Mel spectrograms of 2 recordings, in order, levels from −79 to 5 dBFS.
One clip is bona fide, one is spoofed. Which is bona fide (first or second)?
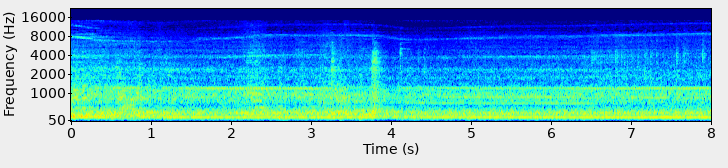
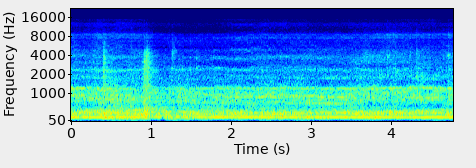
first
